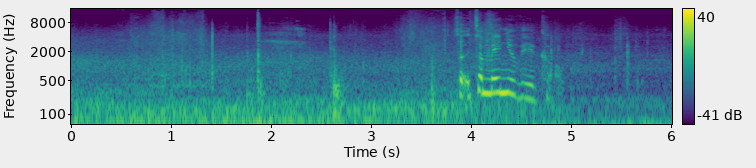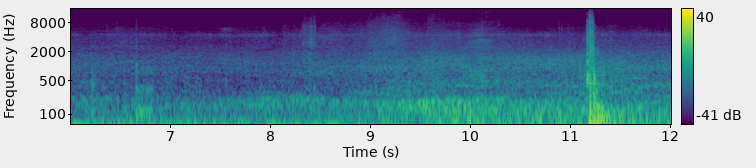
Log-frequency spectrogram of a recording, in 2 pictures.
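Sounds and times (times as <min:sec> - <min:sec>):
car door shutting: 0:01.7 - 0:02.8, 0:11.1 - 0:11.6.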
